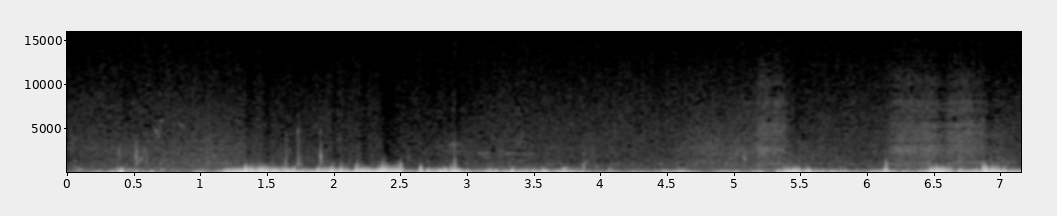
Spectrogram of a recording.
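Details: Courtship display of two male greater sage-grouse at a lek, a female passing by; a long run of low, rumbling swishes and pops followed by shorter bursts, with occasional faint higher clicks.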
